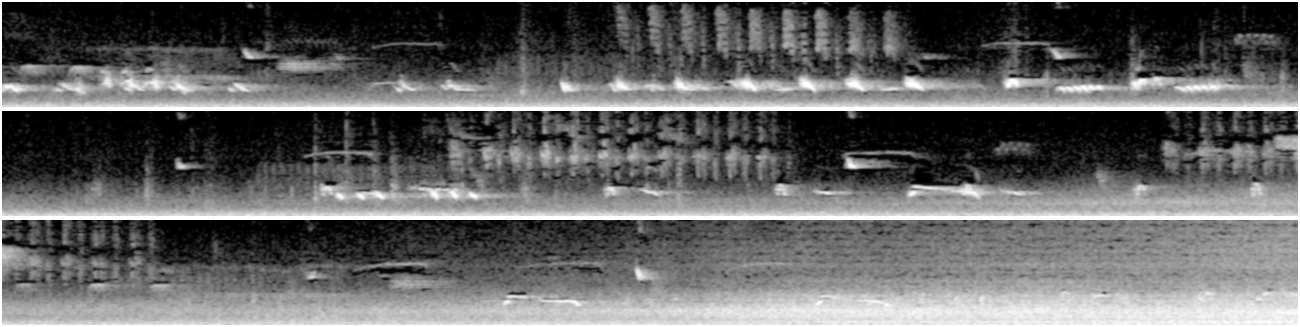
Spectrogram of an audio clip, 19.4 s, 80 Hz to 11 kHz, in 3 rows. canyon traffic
13.5s 19.4s

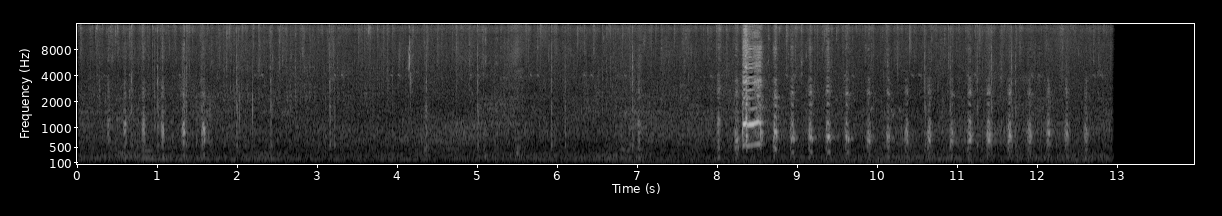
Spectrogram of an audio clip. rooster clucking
0.2s 2.0s, 6.7s 13.0s

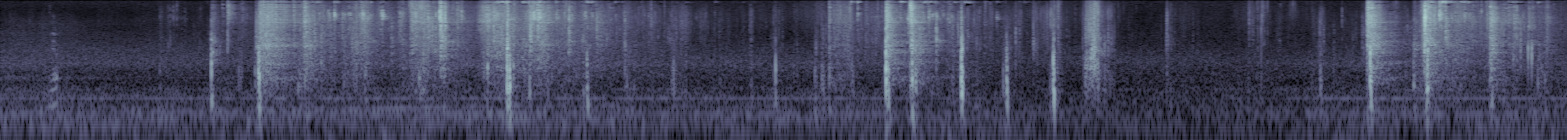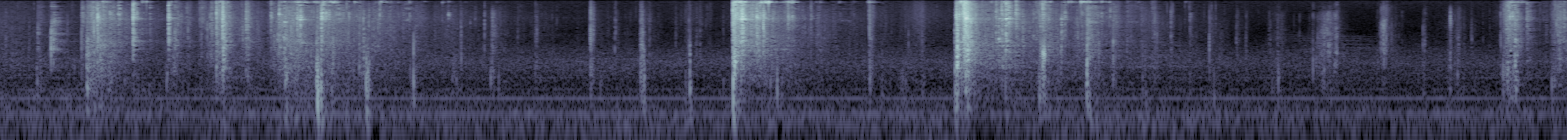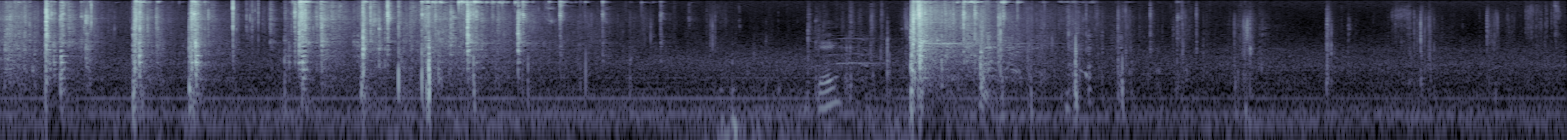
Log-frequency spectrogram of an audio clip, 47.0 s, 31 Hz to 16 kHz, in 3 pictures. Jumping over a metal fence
1.6s 11.1s, 12.5s 20.8s, 22.1s 27.8s, 30.2s 38.7s, 39.6s 43.3s

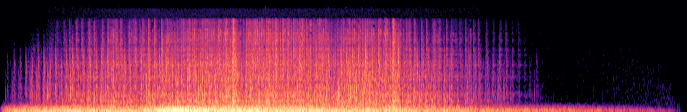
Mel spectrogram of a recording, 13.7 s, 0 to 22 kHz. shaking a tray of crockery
0.6s 10.0s

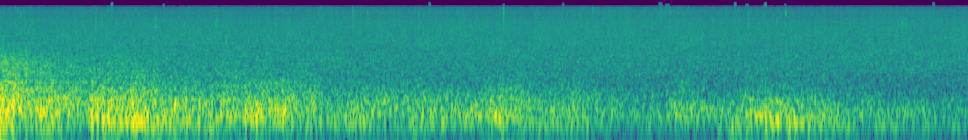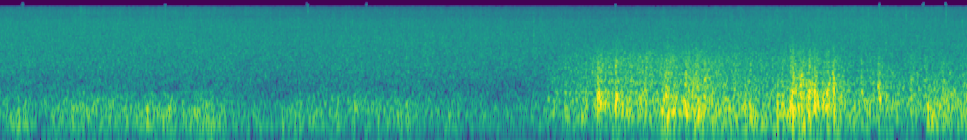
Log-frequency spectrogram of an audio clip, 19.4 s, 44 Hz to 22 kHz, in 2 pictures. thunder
0.0s 5.9s, 15.2s 19.3s

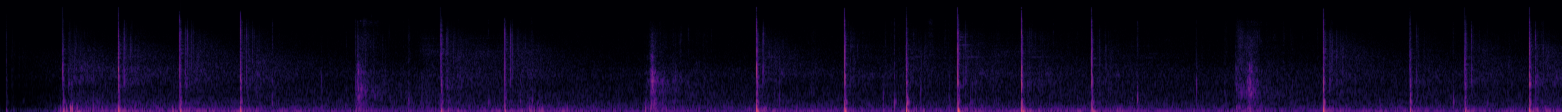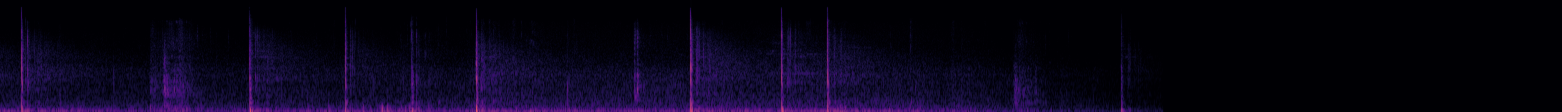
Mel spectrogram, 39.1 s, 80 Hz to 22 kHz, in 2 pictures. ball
0.0s 3.5s, 4.4s 6.9s, 8.0s 8.8s, 9.4s 17.0s, 21.4s 26.7s, 27.4s 31.0s, 33.5s 33.9s

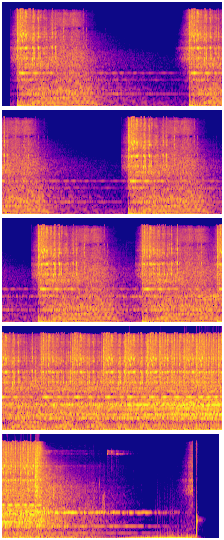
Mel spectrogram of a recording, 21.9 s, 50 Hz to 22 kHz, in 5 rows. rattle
11.5s 18.4s

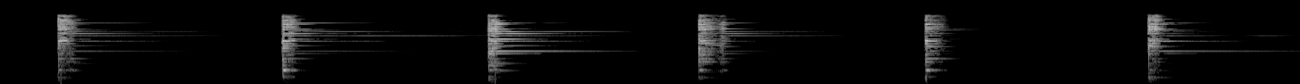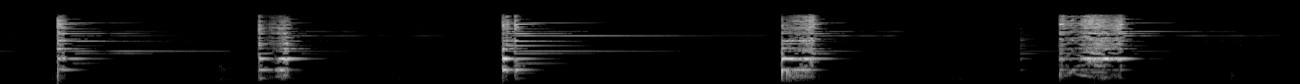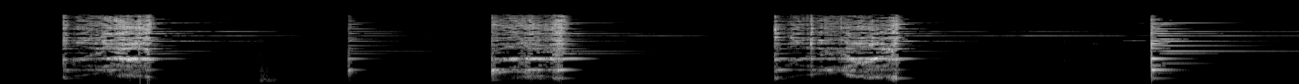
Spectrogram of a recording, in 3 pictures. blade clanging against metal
0.6s 1.2s, 2.8s 3.6s, 7.0s 7.6s, 9.2s 9.6s, 13.6s 16.4s, 20.8s 21.6s, 23.2s 24.7s, 26.6s 28.6s, 29.5s 30.1s, 30.9s 32.2s, 33.8s 35.5s, 37.5s 38.6s

